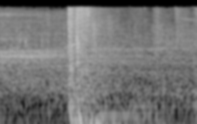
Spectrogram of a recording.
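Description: A heavy gun fires with a loud boom.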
